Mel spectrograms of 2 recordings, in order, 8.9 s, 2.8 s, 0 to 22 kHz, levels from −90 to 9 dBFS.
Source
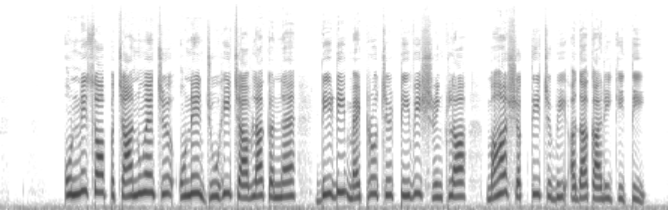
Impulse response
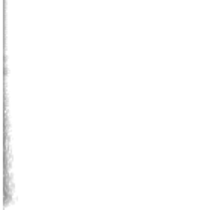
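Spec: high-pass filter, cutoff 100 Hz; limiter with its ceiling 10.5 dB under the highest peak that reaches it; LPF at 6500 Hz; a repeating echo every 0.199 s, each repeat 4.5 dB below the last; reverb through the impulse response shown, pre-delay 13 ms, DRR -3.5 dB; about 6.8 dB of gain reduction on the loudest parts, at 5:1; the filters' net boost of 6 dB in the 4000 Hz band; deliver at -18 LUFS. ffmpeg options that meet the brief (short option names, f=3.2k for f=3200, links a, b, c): -filter_complex "[0:a]highpass=100,lowpass=6.5k,equalizer=f=4k:t=o:g=8.5,acompressor=threshold=-26dB:ratio=5,alimiter=level_in=2dB:limit=-24dB:level=0:latency=1,volume=-2dB,aecho=1:1:199|398|597|796|995|1194|1393|1592|1791:0.596|0.357|0.214|0.129|0.0772|0.0463|0.0278|0.0167|0.01,asplit=2[a][b];[1:a]atrim=start_sample=2205,adelay=13[c];[b][c]afir=irnorm=-1:irlink=0,volume=0dB[d];[a][d]amix=inputs=2:normalize=0,volume=9.5dB"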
